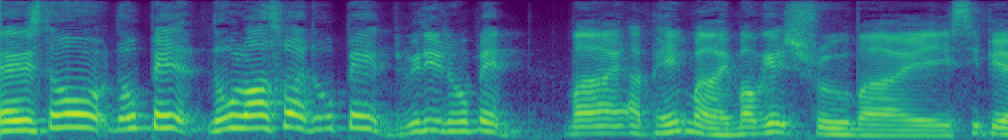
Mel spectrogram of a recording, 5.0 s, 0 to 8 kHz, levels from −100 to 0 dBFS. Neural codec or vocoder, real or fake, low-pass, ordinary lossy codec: codec, 16 kHz, 4 kbps, X-Codec, WavLM features, trained on Multilingual LibriSpeech; fake; none; none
